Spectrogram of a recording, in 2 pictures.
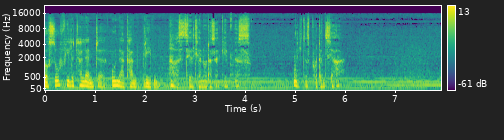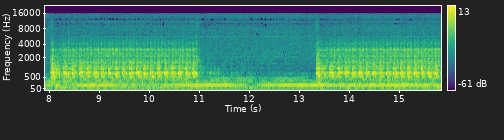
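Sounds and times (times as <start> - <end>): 
speech: 0.0 - 4.2, 5.0 - 6.0
car engine wheezing, failing to start: 8.0 - 12.4, 13.3 - 15.8.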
